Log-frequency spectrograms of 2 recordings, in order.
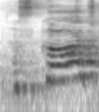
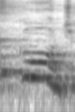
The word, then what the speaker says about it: scourge: School ஸ்கூஜ் ஸ்கர்ஜ் கிடையாது ஸ்கூஜ் அப்படின்னு pronounce பண்ணும்.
